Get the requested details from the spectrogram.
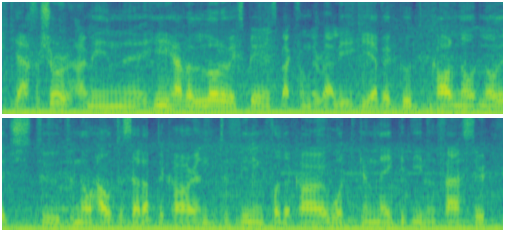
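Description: Clear music plays behind a man with a very deep, low voice. He speaks at a fairly quick pace in a monotone, flat way. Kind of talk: interview answer. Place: tent.

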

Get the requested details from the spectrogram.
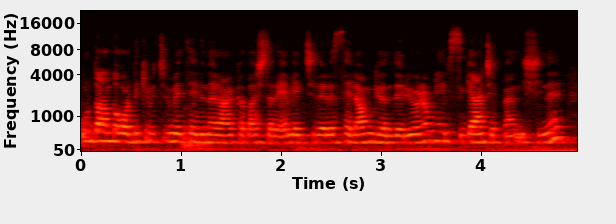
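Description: A woman talks at a very fast pace with fairly even intonation. Light background noise can be heard. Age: 30s. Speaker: parliamentary candidate, politician; candidate, politician. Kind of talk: interview. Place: studio.

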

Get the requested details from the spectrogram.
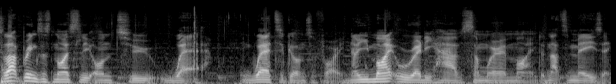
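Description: Over faint music in the background, a man with a very deep, low pitch talks at a fairly quick pace, the sound dry with no echo. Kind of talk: tutorial. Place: garden.

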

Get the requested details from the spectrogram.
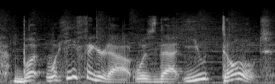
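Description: A man speaks at a moderate pace. Faint music plays in the background. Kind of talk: tutorial. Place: workshop.

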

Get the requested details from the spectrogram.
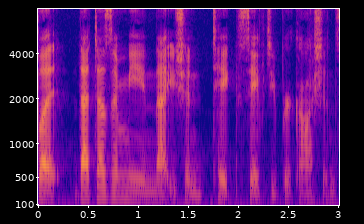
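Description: A woman at a fairly quick pace, the sound dry with no echo. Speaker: hiking vlogger. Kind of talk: casual vlog chat. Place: garden. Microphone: phone near.

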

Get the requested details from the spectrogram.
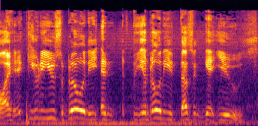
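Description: A man speaks at a fairly quick pace over faint music in the background. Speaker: gaming streamer. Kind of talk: live gameplay stream; casual stream commentary. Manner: stutters mid-sentence. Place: home room. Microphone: studio mic.

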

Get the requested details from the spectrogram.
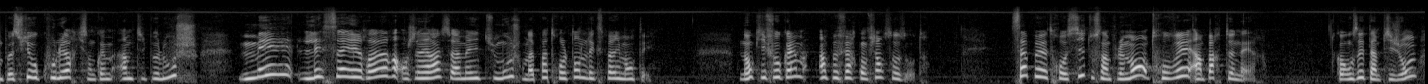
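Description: A woman talks in a high pitch at a moderate pace. Her speech has long, frequent pauses. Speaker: conference speaker. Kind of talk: lecture. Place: stage. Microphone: headset.

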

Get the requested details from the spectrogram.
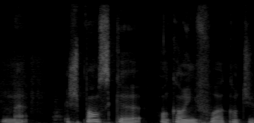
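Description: A man is speaking. His voice is somewhat breathy. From China, raised in central Paris from age 10. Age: 40s. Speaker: entrepreneur. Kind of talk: interview.

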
